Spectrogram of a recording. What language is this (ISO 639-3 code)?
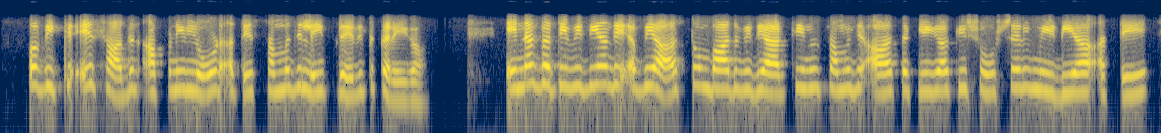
pan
